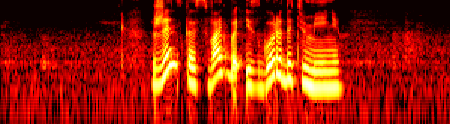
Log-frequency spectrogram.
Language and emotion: Russian, neutral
